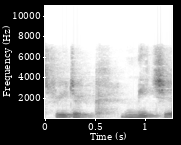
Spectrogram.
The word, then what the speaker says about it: Friedrich Nietzsche: Look, it's Friedrich Nietzsche is how you pronounce it, but that's also something that's a tongue twister.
